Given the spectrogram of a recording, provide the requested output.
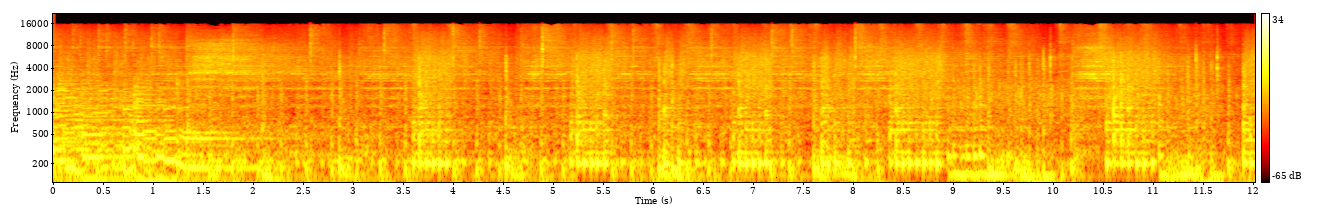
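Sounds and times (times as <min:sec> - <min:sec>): low held notes: 0:00.0 - 0:03.5
drum kit playing: 0:00.0 - 0:12.0.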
